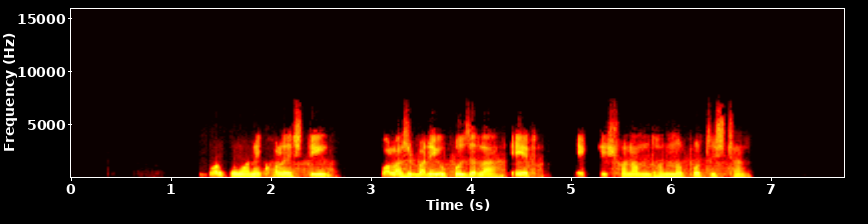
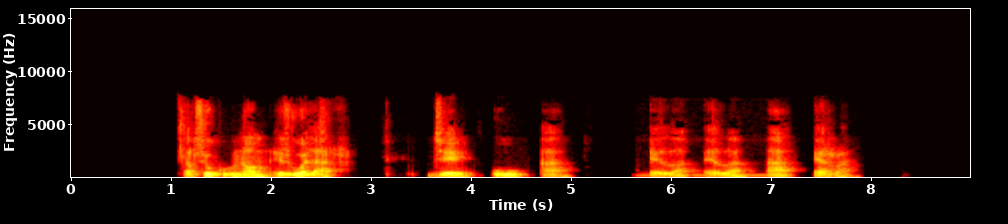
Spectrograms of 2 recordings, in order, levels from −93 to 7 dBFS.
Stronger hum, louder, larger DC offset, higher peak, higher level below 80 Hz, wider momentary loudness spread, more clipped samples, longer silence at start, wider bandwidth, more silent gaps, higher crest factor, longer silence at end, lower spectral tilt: neither; first, -15 LUFS vs -20 LUFS; neither; about the same, -2 dBFS vs -2 dBFS; second, -56 dBFS vs -48 dBFS; second, 12 LU vs 15 LU; neither; first, 1.4 s vs 1.05 s; second, 6.2 kHz vs 7.8 kHz; first, 2.79-3.08 s, 4.84-5.02 s, 5.19-5.25 s vs 3.02-3.06 s, 5.36-5.47 s; second, 14 dB vs 20 dB; second, 0.95 s vs 1.15 s; first, -8.5 dB/octave vs -6.5 dB/octave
